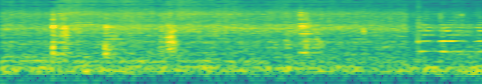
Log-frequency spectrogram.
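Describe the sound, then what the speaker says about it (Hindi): Whole green chillies go into sizzling masala for chole in a pan, producing a soft, steady fry with a few light scrapes and spatters, close and unaccompanied by speech. "और इसी स्टेज पे मैं थोड़ी सी ये हरी मिर्च डाल दूँगी साबुत"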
